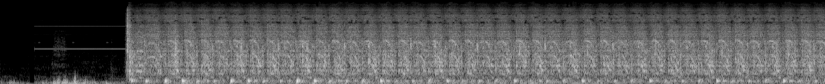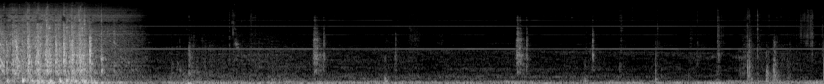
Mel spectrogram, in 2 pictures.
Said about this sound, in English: let's try cranking it yet again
